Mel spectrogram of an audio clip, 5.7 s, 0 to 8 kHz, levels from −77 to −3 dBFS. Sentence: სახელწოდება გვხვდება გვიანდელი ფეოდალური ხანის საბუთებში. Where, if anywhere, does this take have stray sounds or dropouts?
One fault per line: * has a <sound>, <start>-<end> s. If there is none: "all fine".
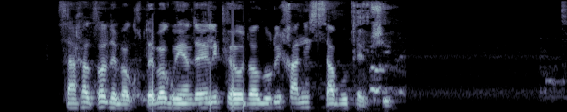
all fine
